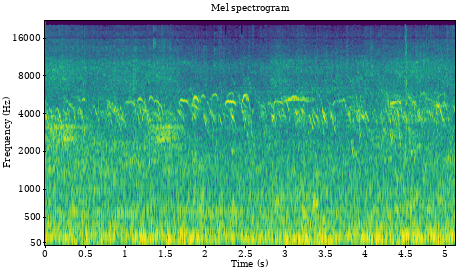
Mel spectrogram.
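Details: Crowded chick chirping, high quick peeps falling in pitch and overlapping, with a low steady hum and a faint murmur beneath the flock.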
